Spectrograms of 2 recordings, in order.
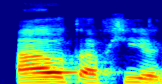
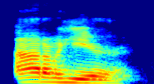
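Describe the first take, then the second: First: The words are said choppily and separately. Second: The words are blended smoothly together. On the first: The speaker calls it wrong. "I'm saying" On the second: The speaker calls it right. "he's blending words better"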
